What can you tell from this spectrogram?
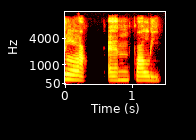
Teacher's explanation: Jadi udara yang terdapat dalam mulut itu dapat mengalir mengelilingi sisi lidah.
